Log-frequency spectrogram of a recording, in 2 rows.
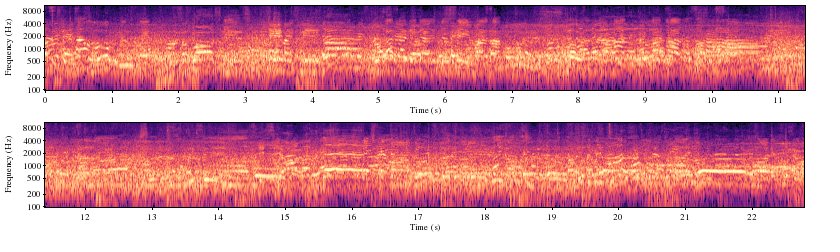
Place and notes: Av Rio Branco, Rio de Janeiro - RJ, República Federativa do Brasil - Protest on Rio Branco avenue in Rio de Janeiro
More than 100,000 people protest at Rio Branco Avenue in Rio de Janeiro.
Thousands Gather for Protests in Brazil’s Largest Cities
Protesters showed up by the thousands in Brazil’s largest cities on Monday night in a remarkable display of strength for an agitation that had begun with small protests against bus-fare increases, then evolved into a broader movement by groups and individuals irate over a range of issues including the country’s high cost of living and lavish new stadium projects.
The growing protests rank among the largest and most resonant since the nation’s military dictatorship ended in 1985, with demonstrators numbering into the tens of thousands gathered here in São Paulo, Brazil’s largest city, and other large protests unfolding in cities like Rio de Janeiro, Salvador, Curitiba, Belém and Brasília, the capital, where marchers made their way to the roof of Congress.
